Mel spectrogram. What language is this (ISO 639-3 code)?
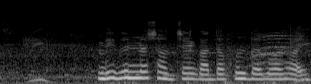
ben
